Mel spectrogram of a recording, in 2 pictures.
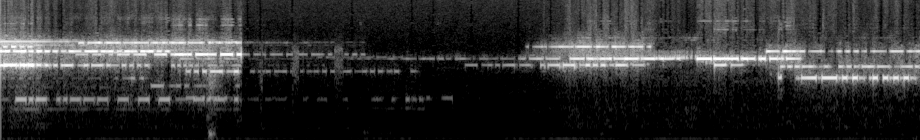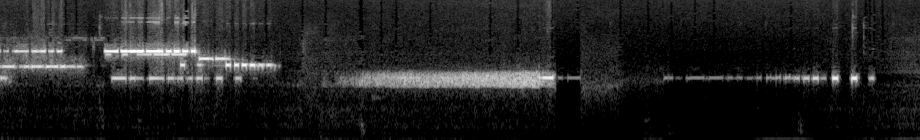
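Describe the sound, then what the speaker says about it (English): A crowded shortwave radio band during a contest, heard through a wide IF filter, gives a string of whistling tones at shifting pitches that start and stop in bursts, with short silent gaps between them. "If I open the IF wide, you just hear a myriad of signals"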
